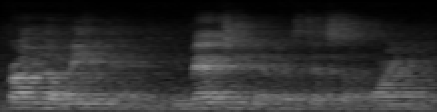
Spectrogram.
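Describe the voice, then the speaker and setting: A man's voice: fairly even intonation, fast talker, pushed and bright, natural voice. Distant, very reverberant stage recording: male actor as an eccentric, precise, pedantic stranger, earnest and theatrical. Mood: insistent, chatty. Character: eccentric, chatty, pedantic but kindly stranger at a bus stop. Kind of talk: live stage comedy acting. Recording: distant, echoey theatre hall, noisy rumble.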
